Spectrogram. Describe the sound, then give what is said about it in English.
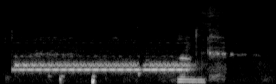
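An electronic phone ring sounds as a steady dual-pitched tone for almost two seconds, then breaks off into a short, higher electronic tone before falling silent. “Do you need to take that? No, I never need to take that. That's the phone that I don't ever answer.”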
